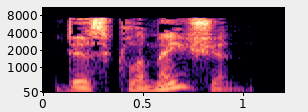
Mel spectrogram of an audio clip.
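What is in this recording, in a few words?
"disclamation", English, British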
